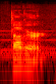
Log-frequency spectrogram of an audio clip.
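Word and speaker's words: Dugort: on the island pronounce the pronunciation dug like in the past tense of dig or rhyme should hurt duggar okay dart the big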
